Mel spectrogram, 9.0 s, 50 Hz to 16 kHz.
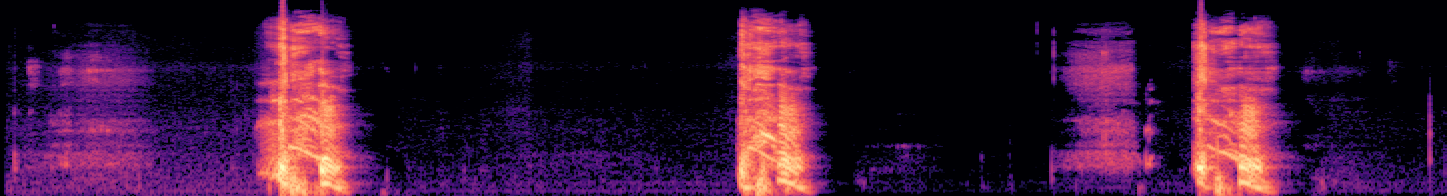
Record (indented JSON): {
  "three_cough_length": "9.0 s",
  "three_cough_amplitude": 32768,
  "three_cough_signal_mean_std_ratio": 0.26,
  "survey_phase": "beta (2021-08-13 to 2022-03-07)",
  "age": "45-64",
  "gender": "Male",
  "wearing_mask": "No",
  "symptom_none": true,
  "smoker_status": "Never smoked",
  "respiratory_condition_asthma": false,
  "respiratory_condition_other": false,
  "recruitment_source": "REACT",
  "submission_delay": "2 days",
  "covid_test_result": "Negative",
  "covid_test_method": "RT-qPCR",
  "influenza_a_test_result": "Negative",
  "influenza_b_test_result": "Negative"
}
